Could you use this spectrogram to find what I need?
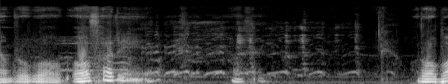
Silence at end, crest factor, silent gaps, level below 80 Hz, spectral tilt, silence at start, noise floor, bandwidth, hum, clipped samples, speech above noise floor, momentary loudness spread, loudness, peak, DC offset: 0 s; 14 dB; none; -36 dBFS; -8 dB/octave; 0 s; -40 dBFS; 16.5 kHz; none; 0.4%; 29 dB; 24 LU; -14 LUFS; 0 dBFS; 0.2%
